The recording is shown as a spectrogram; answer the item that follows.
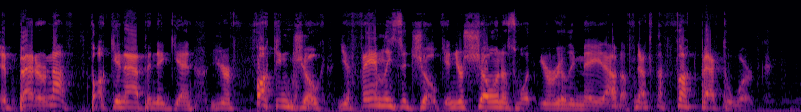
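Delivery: furious, hot-headed angry character voice. Voicing a hot-headed drunk boss scolding a worker: hot-headed angry boss voice. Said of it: "he is a very hot-headed fellow who is pissed".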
